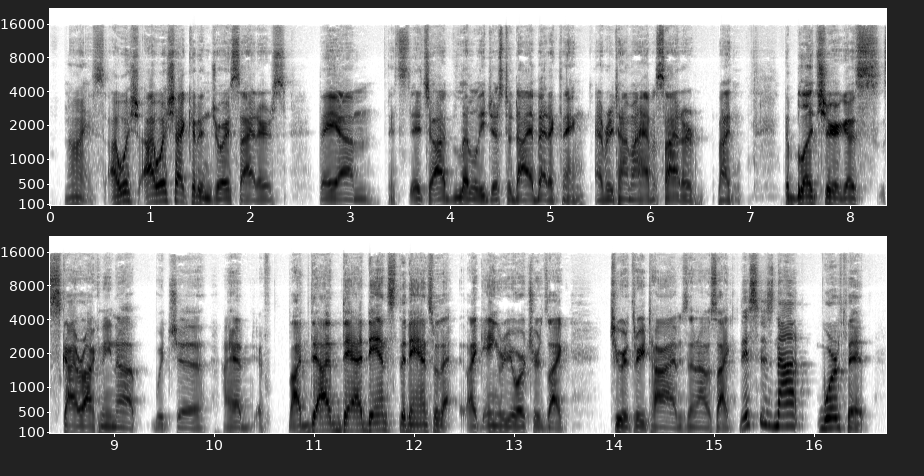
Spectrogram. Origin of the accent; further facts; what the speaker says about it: Iowa, United States; moved away as an adult; now in New York, United States; growing up in Iowa and, and moving to New York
